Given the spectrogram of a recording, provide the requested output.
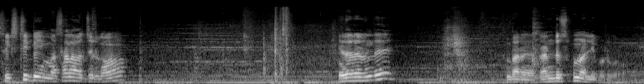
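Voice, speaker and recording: A man's voice: a little high, big pitch swings, moderate pace. A man hosting an informal cooking video, instructing step by step and pointing things out to viewers. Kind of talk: informal recipe demonstration. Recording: loud background music. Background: music.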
